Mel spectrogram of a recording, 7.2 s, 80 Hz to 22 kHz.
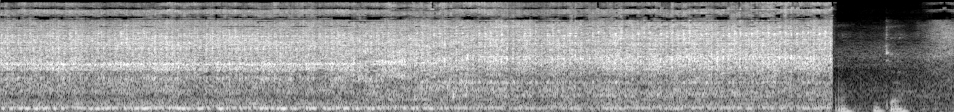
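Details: BMW B48 engine idling with a harsh, steady whirring rattle and a faint beat about four times a second. Cause: intermediate gear of the crankshaft-driven balance shaft (mass compensator), part 11 27 8 570 744.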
